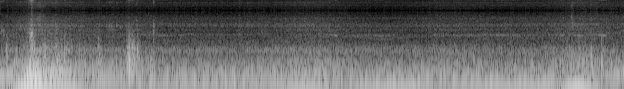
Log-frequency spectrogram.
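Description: Jeep Cherokee XJ's engine rising and falling in a short rev, then running steadily at low revs while the Jeep crawls over boulders, with one sharp knock about a second in.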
